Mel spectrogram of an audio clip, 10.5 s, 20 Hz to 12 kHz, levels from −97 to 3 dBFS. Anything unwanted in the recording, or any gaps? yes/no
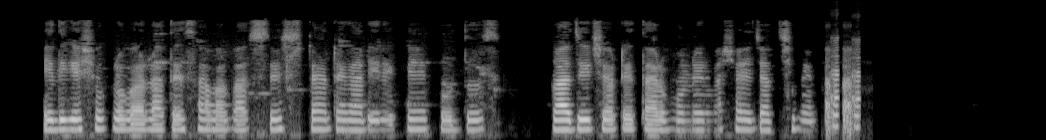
yes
